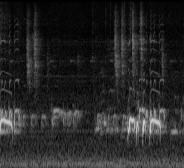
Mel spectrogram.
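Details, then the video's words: Zebra dove, a silver-coloured bird placed on the ground, calling steadily: a short burst of quick rolling coo notes near one pitch, preceded by fainter trilled cooing. "Perkutut Silver Tetap Gacor Walaupun Ditaruh Tanah"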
